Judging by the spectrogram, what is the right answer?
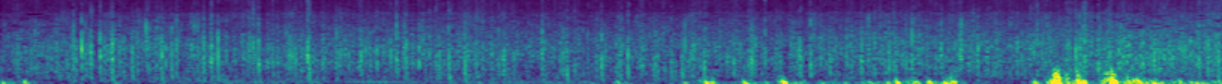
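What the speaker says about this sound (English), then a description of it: "the rain is picking up. It's pretty bad out here" Heavy rain pours steadily outdoors at a reality-competition campsite, a dense constant patter across the whole stretch, with a few louder nearby drop impacts near the end and no voices.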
